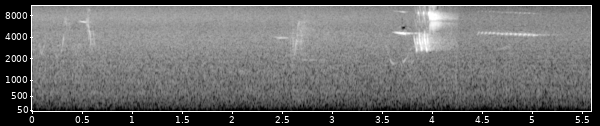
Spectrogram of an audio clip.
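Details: Song of a rufous songlark, Victoria, Australia, September 2011: soft scattered high notes, then a sudden loud ringing phrase followed by a rapid pulsed trill of about a dozen notes.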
